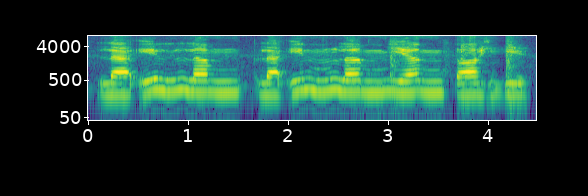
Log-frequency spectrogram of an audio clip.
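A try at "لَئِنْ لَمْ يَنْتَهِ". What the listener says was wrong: La bukan lain, lail langsung lam. iya, tidak ini nunnya hilang, masuk ke lam. Makanya bila guna tidak dengun.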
